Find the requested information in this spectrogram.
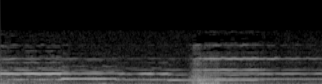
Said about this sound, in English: Only the doorbell. But no one comes here unless her father is present, and seldom then. Would Papa want her to answer?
